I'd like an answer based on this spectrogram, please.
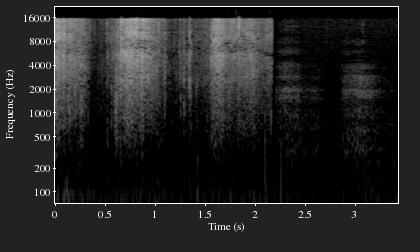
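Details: Crunching, crumpling and tearing noises in loud bursts, which stop abruptly and give way to quieter rustling, with no animal voice.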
